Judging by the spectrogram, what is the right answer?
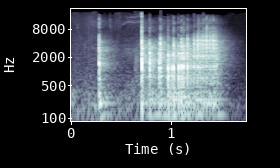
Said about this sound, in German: So, ja, nächster Punkt, deine Mana Points. Ein sechsseitiger. Würfelst du?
